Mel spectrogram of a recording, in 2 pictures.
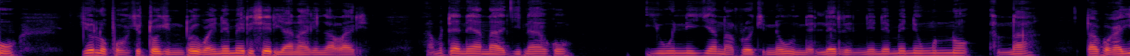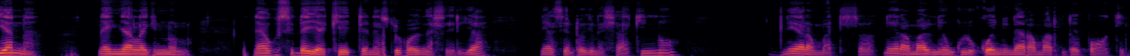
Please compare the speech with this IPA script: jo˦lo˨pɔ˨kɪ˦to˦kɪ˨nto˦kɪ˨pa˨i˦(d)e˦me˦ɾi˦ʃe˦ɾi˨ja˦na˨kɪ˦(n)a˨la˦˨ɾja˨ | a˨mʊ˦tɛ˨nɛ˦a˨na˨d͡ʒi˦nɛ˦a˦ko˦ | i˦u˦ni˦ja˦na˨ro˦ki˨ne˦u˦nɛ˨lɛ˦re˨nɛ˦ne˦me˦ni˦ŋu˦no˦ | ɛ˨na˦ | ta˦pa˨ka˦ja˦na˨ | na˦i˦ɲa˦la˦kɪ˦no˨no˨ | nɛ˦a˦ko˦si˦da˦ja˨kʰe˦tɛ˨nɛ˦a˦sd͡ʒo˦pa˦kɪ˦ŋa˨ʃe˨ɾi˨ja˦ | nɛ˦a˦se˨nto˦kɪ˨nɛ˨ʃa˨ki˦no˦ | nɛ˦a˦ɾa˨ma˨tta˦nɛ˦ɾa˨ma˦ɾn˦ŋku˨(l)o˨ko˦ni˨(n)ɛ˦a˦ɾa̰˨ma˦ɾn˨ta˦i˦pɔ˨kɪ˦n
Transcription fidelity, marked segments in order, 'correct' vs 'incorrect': incorrect, incorrect, correct, correct

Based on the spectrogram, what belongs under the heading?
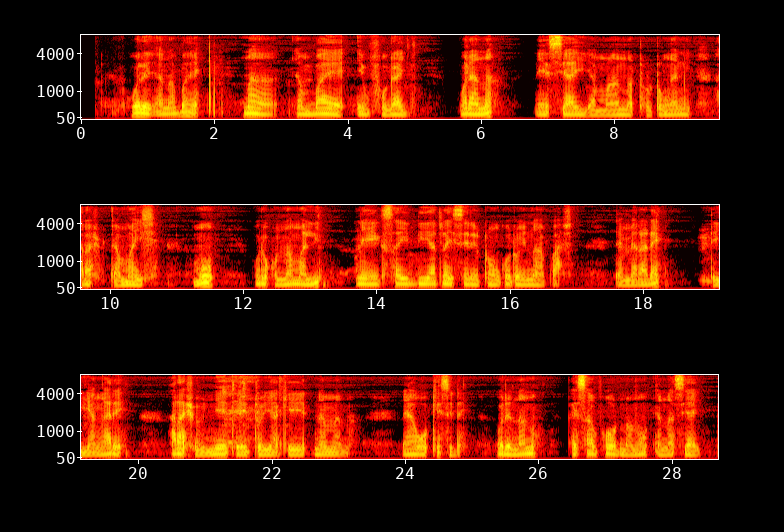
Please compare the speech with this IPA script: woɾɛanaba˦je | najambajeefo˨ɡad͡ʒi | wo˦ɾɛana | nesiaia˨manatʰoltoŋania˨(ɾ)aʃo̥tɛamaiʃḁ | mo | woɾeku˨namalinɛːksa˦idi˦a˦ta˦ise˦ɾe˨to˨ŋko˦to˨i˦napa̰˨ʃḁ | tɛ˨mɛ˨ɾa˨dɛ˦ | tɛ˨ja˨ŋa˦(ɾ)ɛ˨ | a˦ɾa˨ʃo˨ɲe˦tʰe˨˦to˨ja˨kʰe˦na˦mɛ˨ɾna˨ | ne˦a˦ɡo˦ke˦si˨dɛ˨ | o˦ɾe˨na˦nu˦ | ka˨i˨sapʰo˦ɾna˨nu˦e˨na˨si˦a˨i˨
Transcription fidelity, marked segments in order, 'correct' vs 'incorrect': correct, correct

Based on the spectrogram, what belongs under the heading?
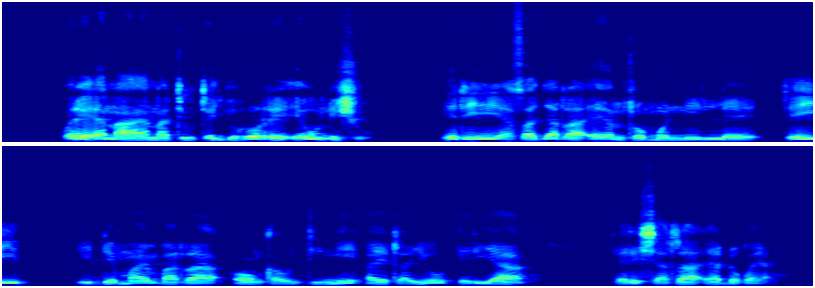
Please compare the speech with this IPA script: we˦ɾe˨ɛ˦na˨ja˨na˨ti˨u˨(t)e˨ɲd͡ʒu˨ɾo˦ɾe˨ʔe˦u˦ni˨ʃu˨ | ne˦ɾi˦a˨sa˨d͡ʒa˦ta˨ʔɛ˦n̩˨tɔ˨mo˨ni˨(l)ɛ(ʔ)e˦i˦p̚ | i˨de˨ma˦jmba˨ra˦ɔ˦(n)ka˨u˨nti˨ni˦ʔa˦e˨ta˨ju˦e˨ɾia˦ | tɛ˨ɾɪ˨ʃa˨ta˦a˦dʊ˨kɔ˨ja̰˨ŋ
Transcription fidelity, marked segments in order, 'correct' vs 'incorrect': correct, correct, incorrect, incorrect

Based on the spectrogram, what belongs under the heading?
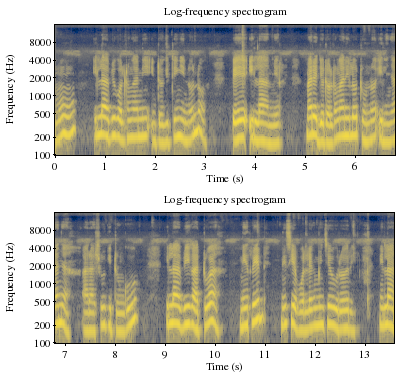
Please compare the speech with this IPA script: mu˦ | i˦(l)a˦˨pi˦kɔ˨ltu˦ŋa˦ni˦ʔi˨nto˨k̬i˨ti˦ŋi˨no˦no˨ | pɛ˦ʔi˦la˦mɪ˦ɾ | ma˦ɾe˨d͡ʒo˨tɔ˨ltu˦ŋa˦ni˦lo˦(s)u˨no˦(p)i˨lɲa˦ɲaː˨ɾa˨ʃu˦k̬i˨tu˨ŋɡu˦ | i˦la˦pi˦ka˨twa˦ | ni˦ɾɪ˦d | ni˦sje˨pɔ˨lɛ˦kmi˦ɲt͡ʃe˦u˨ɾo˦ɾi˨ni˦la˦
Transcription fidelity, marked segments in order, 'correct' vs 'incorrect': correct, incorrect, incorrect

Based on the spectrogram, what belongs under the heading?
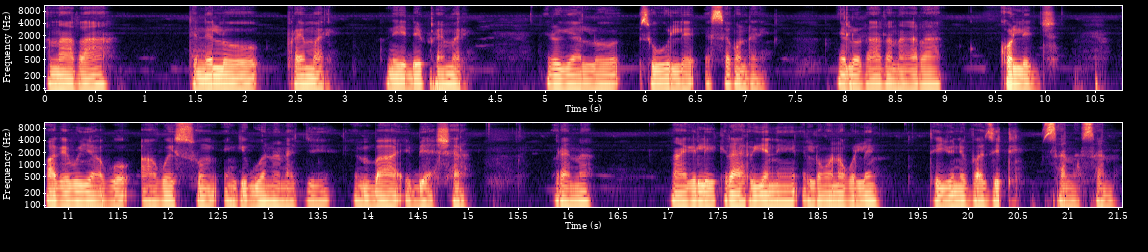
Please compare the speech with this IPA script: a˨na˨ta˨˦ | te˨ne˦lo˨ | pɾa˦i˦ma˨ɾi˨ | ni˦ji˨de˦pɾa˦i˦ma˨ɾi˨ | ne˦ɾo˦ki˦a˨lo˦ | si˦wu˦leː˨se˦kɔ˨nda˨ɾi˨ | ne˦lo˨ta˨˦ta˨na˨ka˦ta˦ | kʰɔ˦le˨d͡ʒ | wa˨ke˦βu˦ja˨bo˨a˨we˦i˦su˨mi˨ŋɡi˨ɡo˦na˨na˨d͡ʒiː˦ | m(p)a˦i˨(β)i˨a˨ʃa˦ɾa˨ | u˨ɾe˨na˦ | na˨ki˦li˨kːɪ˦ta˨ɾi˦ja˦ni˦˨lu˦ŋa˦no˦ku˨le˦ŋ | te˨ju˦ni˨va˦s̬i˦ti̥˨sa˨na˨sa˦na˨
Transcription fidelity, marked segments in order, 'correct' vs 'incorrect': incorrect, incorrect

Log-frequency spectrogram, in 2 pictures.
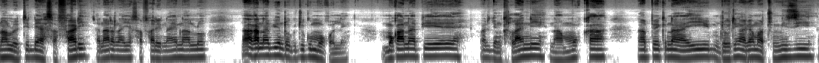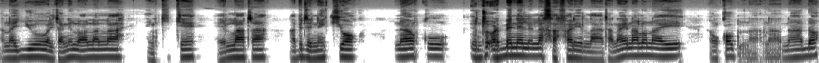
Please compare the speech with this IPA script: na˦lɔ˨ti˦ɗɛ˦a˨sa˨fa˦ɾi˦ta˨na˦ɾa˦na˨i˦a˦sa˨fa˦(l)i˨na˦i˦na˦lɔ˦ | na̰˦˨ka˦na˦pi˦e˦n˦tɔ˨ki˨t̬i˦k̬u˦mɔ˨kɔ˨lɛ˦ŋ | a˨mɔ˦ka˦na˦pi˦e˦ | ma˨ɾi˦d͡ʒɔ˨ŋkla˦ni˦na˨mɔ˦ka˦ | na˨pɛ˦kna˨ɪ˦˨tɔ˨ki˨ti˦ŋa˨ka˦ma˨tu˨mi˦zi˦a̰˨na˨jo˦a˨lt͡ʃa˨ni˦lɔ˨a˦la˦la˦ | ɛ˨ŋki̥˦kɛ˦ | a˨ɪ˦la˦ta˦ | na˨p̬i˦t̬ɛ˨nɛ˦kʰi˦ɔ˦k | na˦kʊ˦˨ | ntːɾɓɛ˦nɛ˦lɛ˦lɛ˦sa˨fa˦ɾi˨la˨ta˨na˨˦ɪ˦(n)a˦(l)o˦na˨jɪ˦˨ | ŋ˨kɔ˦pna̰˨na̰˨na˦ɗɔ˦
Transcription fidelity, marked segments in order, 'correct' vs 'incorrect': incorrect, correct, correct

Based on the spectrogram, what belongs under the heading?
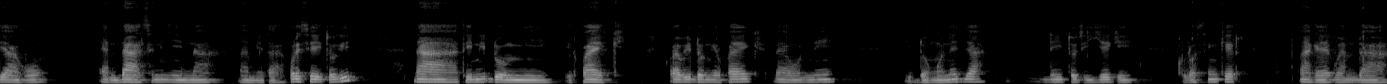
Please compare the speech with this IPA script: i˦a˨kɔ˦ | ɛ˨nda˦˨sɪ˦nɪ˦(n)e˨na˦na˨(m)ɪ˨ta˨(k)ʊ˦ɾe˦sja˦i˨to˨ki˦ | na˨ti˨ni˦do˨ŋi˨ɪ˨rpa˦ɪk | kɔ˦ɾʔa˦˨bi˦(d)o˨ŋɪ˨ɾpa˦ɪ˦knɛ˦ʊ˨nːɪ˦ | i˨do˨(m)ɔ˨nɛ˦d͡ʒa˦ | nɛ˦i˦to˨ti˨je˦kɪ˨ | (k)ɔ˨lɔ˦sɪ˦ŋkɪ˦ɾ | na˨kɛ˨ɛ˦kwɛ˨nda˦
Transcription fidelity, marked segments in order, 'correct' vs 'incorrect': incorrect, correct, correct, correct, incorrect, correct

